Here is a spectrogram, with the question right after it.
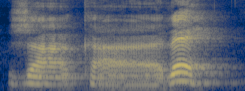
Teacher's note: então se for na última sílaba exemplo jacaré aí é uma oxítona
